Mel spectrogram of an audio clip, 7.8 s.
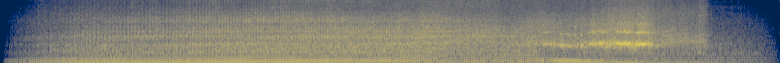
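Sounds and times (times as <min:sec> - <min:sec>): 
cars: 0:00.0 - 0:07.7.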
